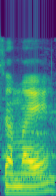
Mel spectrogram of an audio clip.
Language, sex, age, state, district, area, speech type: Hindi, male, 30-45, Uttar Pradesh, Azamgarh, rural, read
